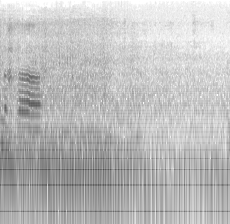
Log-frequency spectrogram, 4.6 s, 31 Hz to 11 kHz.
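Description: A Royal Enfield Meteor 350 motorcycle riding on a highway, its engine a steady low thumping drone that grows rougher and more pulsing toward the end, close and loud under wind.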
